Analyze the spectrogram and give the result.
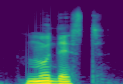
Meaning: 1. modest, humble 2. modest, low
- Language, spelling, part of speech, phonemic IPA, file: French, modeste, adjective, /mɔ.dɛst/, Fr-modeste.ogg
